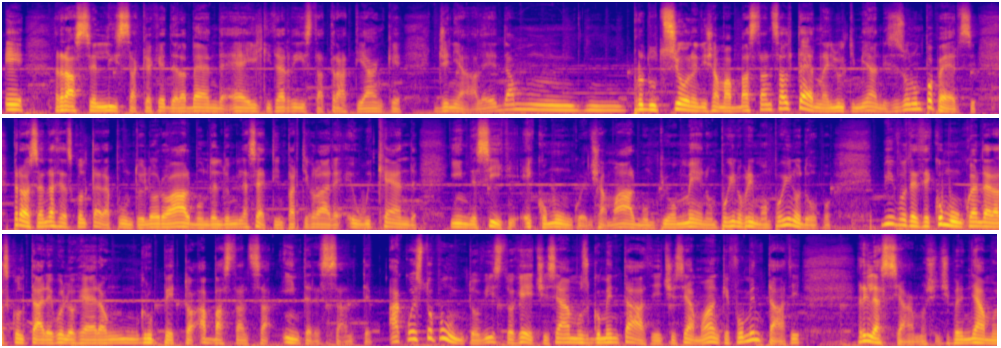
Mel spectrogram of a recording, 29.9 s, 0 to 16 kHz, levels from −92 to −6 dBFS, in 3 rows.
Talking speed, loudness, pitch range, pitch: 175 wpm, -21 LUFS, 105-135 Hz, 115 Hz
